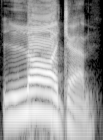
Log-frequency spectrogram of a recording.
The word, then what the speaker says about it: larger: So, in the word larger, the first syllable in this word, larger, rhymes with car, with the vowel sound in car, and in farm, okay?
